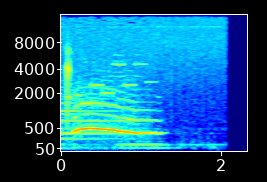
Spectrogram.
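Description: R2-D2 droid sound effect: one electronic whistle that rises slightly and then slides down, lasting about a second before fading out.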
